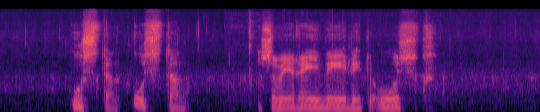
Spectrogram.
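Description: A man talks animatedly close to a microphone.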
